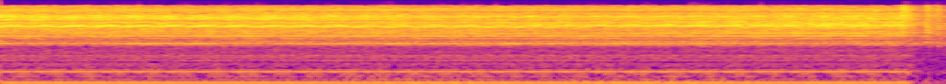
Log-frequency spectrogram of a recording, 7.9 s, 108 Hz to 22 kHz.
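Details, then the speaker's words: Chamberlain LiftMaster Pro 1/3 hp garage door opener, after being jammed closed (trolley stuck, chain sagging), unclamped from the door and cycled: smooth even electric hum with thin steady whine for about seven seconds, stopping cleanly; motor turns freely, probably needed resetting. "okay motor's turning freely huh yeah both directions so I think it just needed to come off and get all reset again"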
